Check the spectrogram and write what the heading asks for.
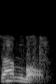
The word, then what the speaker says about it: Humble: Katy Texas actually it's humble it's a it's spelled like humble but the H is silent so if you ever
